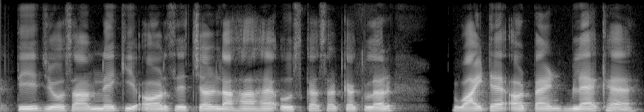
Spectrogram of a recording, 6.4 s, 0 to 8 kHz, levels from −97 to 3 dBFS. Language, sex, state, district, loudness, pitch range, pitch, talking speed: Hindi, male, Bihar, Araria, -18 LUFS, 125-135 Hz, 130 Hz, 175 wpm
